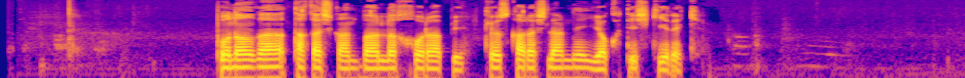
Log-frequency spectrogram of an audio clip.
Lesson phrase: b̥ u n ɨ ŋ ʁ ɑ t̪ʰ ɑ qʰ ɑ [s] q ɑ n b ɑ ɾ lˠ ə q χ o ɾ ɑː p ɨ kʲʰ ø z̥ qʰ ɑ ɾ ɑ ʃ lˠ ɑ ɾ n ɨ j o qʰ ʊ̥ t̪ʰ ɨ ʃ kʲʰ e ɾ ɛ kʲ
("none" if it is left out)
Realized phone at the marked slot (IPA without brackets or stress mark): ʃ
